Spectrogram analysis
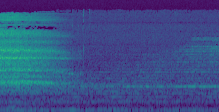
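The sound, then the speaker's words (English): Audible exhale after a deep nasal inhale during a guided breathing exercise: a soft, breathy rush of air that fades over about a second into faint, steady background hiss. “Take a deep inhale through your nose and an audible exhale.”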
